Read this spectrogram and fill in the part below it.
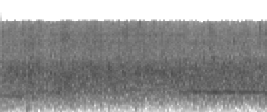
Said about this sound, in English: When you come to a church where we are teaching, it's a sign that the Holy Spirit is in the church. It's a good place to clap your hands for the Lord.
